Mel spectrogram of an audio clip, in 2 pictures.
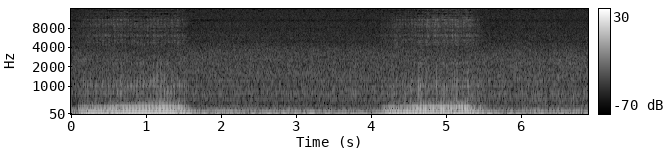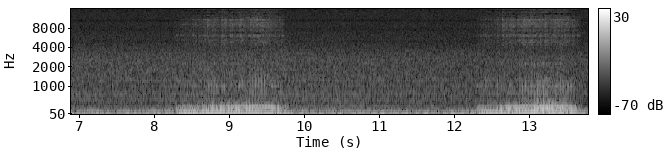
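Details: Steady low snoring: four rumbling snores on the in-breath about every four seconds, with quieter breathing between; snoring during sleep.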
